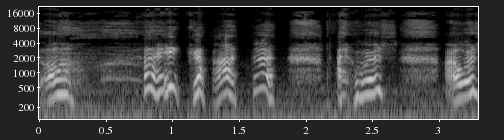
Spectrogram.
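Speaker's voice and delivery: high voice breaking up with laughter; laughing. Real, not acted. Storyteller recalling nervous boyfriend, helpless laughter. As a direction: laugh through the words.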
